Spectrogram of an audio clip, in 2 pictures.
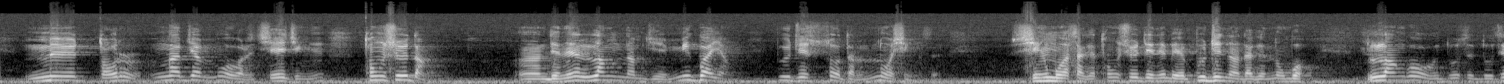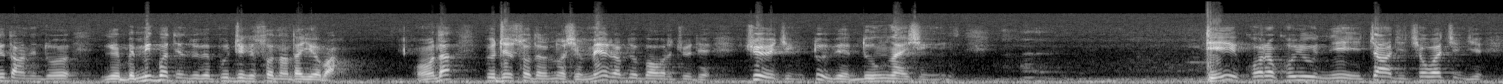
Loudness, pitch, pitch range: -13 LUFS, 135 Hz, 120-165 Hz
